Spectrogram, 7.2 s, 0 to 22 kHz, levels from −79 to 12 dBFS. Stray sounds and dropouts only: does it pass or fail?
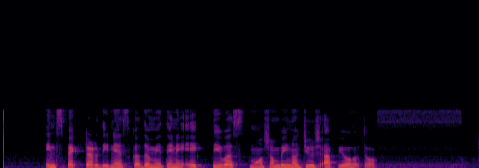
pass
